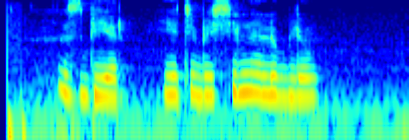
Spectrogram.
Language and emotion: Russian, positive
